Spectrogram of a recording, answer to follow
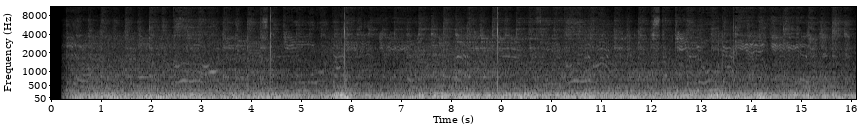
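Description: Steady road and engine rumble of a car driving on a highway, with music playing over it.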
